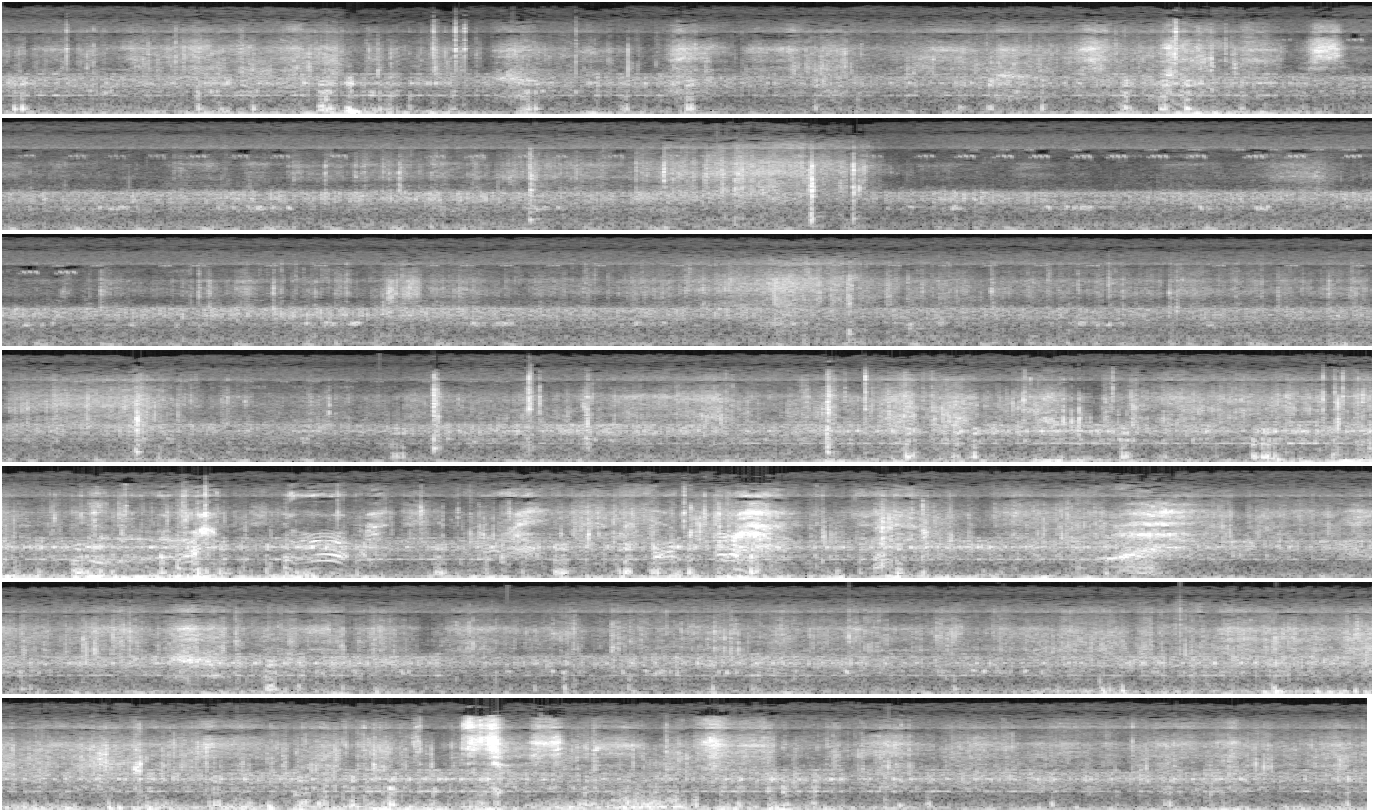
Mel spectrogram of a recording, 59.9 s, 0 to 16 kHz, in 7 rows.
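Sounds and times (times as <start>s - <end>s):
bike knocking and rattling over rocks: 0.0s - 59.9s
wind and tyre noise: 0.0s - 59.9s.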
